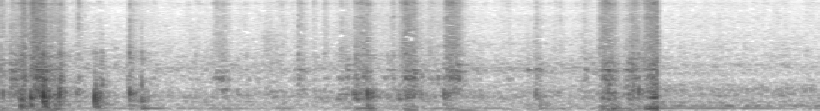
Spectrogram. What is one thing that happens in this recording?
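A hand grater scrapes rapidly as a carrot is grated.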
